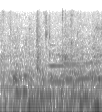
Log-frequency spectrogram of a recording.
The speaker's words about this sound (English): So was that cilantro? Uh huh. Just got a whoa. That was a crunch. Fresh herb in my mouth.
